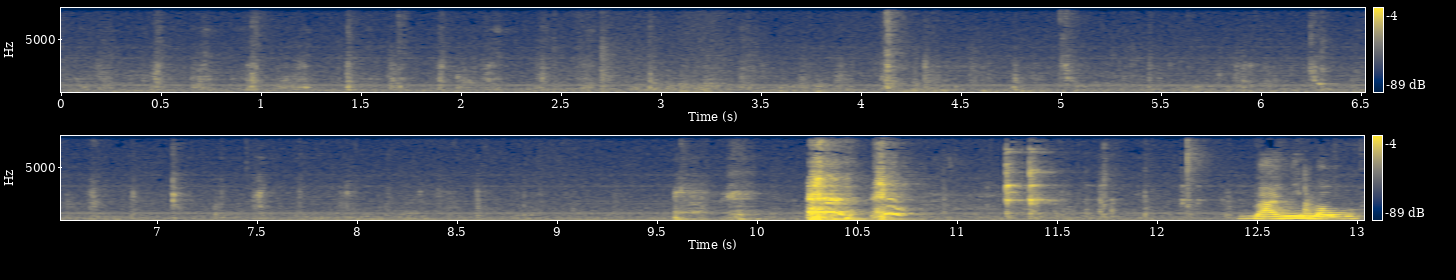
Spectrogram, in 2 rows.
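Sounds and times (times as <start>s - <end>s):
chewing mouth clicks: 0.2s - 2.8s, 3.9s - 9.0s.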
